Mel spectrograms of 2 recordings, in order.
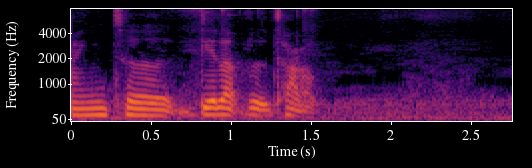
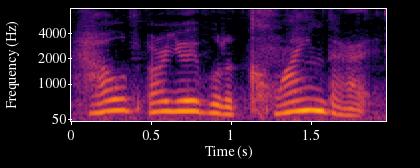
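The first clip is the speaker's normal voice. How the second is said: raised, higher voice calling up in disbelief; yelled question; 7 semitones higher, 6 dB louder than usual. A narrator's reading. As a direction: yell up from the bottom. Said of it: "You yell from the bottom".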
